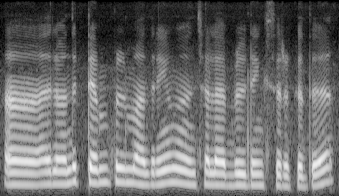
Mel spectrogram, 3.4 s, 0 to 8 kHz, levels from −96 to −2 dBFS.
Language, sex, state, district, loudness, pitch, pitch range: Tamil, female, Tamil Nadu, Kanyakumari, -15 LUFS, 185 Hz, 175-200 Hz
